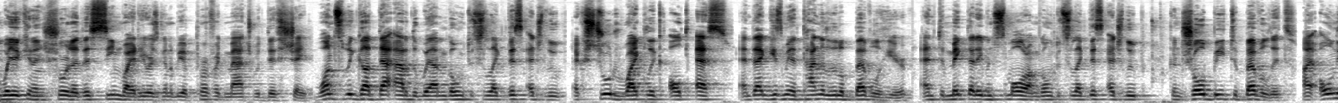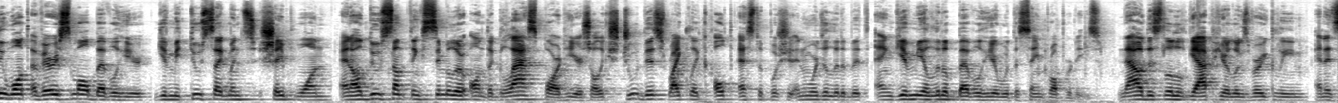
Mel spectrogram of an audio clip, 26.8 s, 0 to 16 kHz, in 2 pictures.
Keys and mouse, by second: 0.5 middle click, 0.8 g, 1.9 shift+right click, 2.8-3.1 middle drag, 3.1 Tab, 3.1 1, 3.3-4.0 middle drag, 4.1 shift+middle drag, 5.1 shift+s, 5.4 middle click, 5.7 e, 6.4 alt+s, 7.3 Tab, 7.3 middle click, 7.8 middle click, 8.8 Tab, 9.3 Tab, 9.6 Tab, 10.1 alt+right click, 11.4 ctrl+b, 15.1 click, 15.9 click, 16.5 Tab, 16.6 Tab, 16.6 1, 16.9 alt+right click, 17.2 shift+middle click, 17.3 z, 17.8 middle click, 18.5 shift+middle click, 18.9 middle click, 21.7 shift+middle click, 22.0 Tab, 22.0 2, 22.5 ctrl+b, 23.8 Tab, 23.9 middle click, 24.2 a, 24.5 middle click, 24.6 shift+middle click, 25.3 right click, 25.5 g, 25.9 middle drag, 26.1 a, 26.2 a, 26.3-26.7 middle drag.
